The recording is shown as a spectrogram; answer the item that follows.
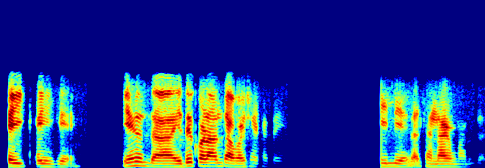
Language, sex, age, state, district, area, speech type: Kannada, male, 18-30, Karnataka, Mysore, urban, conversation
